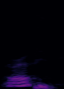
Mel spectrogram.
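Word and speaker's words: Ruf: which is why they're spelled rough but pronounced roof um so uh seems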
